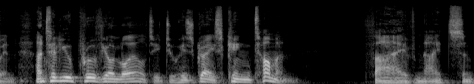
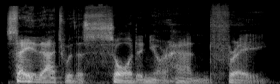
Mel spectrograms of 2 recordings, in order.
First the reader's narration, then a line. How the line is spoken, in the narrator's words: the small man snarled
